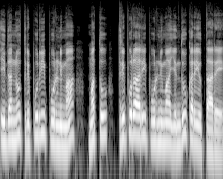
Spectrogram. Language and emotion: Kannada, neutral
